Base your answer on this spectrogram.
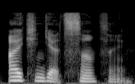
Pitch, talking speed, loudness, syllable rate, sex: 140 Hz, 175 wpm, -18 LUFS, 5.1 syllables/s, female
